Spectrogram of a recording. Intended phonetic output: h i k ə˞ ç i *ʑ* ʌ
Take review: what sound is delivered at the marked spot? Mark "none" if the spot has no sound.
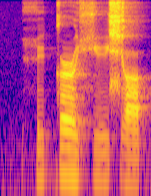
ɕ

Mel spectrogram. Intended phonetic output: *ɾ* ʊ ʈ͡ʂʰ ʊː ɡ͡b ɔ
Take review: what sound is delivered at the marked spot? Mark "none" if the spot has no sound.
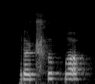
ɾ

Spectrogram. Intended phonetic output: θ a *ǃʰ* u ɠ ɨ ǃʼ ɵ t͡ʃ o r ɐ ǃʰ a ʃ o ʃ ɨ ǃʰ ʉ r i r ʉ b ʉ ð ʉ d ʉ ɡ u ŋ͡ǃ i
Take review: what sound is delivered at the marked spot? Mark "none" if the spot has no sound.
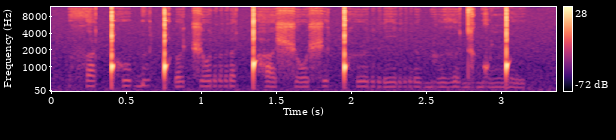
ǃʰ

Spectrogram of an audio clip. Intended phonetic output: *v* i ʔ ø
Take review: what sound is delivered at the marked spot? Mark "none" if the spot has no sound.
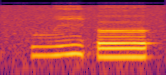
β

